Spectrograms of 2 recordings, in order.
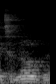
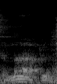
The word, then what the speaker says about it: Tanoka: they first of all they pronounce it wrong they say tanoka instead of tanaka wait so reading it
